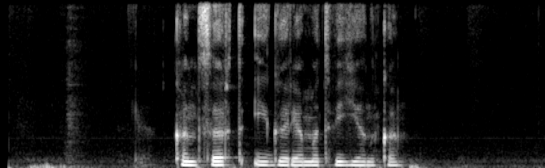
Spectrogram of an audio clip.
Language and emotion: Russian, neutral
